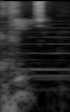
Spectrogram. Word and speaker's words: Nietzsche: Se pronuncia Nietzsche. Nietzsche. No, no, no, no, no, no es Nietzsche, es Nietzsche. – Ah, Nietzsche. – Exactamente.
